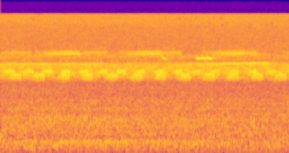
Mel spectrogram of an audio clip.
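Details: Autumn night in the Tsukimi Forest, Gifu, Japan: insects keep up an unbroken high-pitched ringing, rhythmic pulses in the upper band and brief thin chirps near the end, with soft background noise below.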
